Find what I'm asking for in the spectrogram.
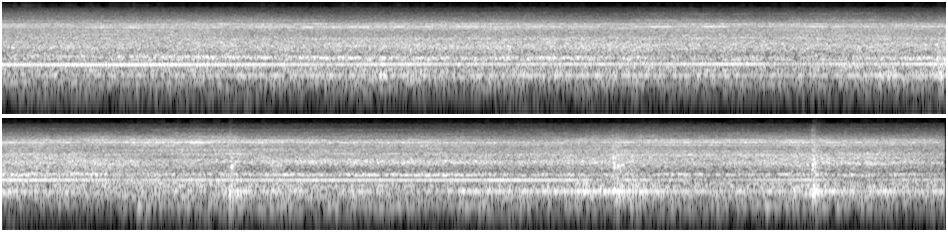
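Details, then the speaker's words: Shark vacuum picking up its first cup of baking soda from the floor, bin not full: steady roar with a faint whistle that drops and shifts near the end as the powder loads the machine. "oh i don't know if you can hear that in the microphone but after about one cup the bin's not full"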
